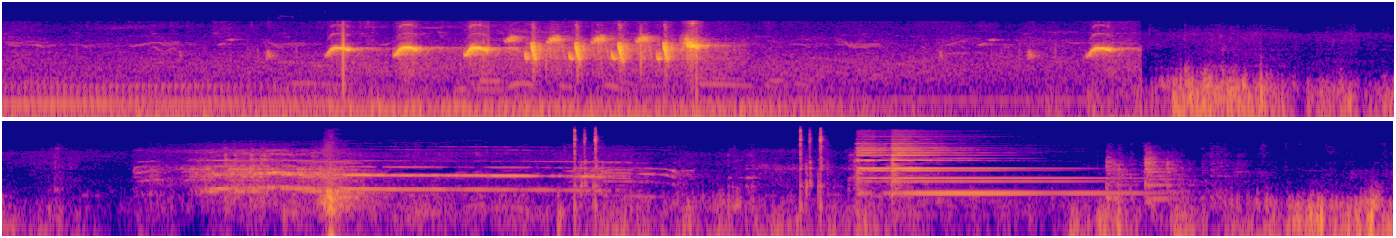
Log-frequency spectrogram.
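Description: Small birds chirping in quick repeated high notes, the loudest sound, followed by a rooster crowing about halfway through. Near the end comes a sudden bell-like chime that rings and fades.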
